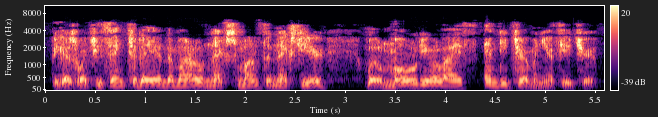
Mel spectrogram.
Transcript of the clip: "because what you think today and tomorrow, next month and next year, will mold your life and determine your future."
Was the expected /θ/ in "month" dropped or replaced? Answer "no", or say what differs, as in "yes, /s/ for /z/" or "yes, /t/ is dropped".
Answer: no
